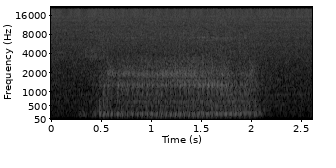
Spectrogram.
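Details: Murphy, a bulldog, snoring indoors: a single long, rough, rasping breath lasting about one and a half seconds, with a steady low drone and faint buzzy overtones over a quiet room background.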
